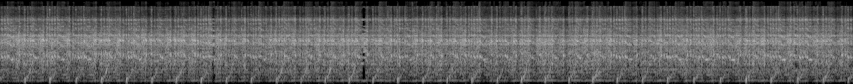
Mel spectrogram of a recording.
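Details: Kids' 110cc quad after full rebuild, new battery: steady, even cranking at about four pulses a second that never catches; spark confirmed, owner unsure whether the immobilizer unit is to blame.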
